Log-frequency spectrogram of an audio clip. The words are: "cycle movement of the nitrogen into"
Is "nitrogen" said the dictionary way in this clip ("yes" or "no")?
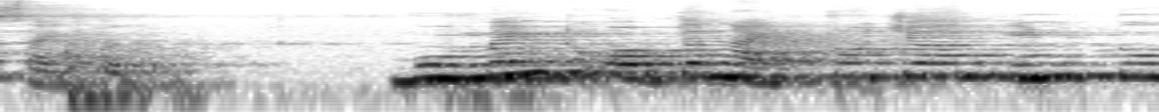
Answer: yes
